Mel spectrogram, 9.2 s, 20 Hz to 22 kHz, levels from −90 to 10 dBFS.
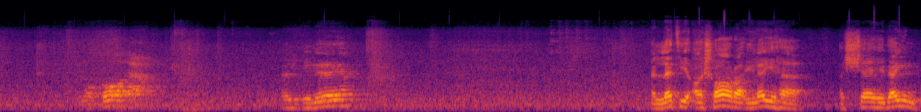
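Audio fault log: Throughout: resampler restarted on every block. Ticks recur every 250 ms (4.0 Hz), from a likely 24 kHz to 48 kHz converter losing neighbouring samples at each block edge.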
